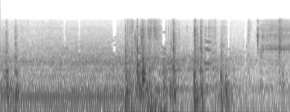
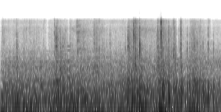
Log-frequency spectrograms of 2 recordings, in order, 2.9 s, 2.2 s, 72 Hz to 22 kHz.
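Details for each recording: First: Mercedes SL R230 folding hardtop closing after adjusting hidden 10mm nuts on both sides (engine running for pneumatic supply): steady motor hum, then firm clunks as the roof pulls down and latches, rubbers pulling in tight; roof closing and latching normally. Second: Mercedes SL R230 folding hardtop gives irregular light knocks and creaks over heavy road rumble while driving; two hidden 10mm roof mounting screws on both sides are adjusted to stop it.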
